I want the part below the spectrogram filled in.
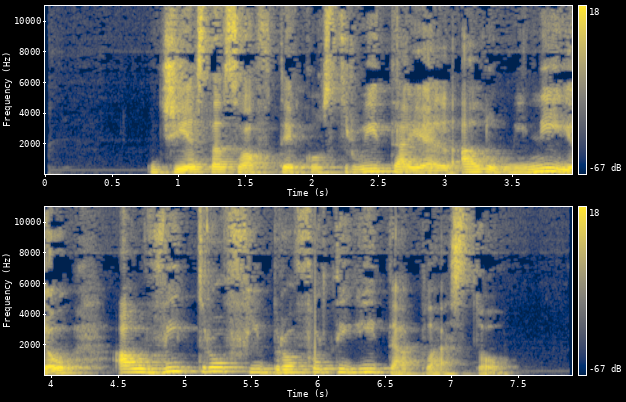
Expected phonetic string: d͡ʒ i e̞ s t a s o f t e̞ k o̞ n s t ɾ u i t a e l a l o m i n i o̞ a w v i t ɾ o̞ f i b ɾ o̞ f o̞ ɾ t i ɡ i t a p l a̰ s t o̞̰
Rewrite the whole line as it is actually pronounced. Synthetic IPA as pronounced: d͡ʒ i e̞ s t a s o f t e̞ k o̞ n s t ɾ u i t a e l a l u m i n i o̞ a w v i t ɾ o̞ f i b ɾ o̞ f o̞ ɾ t i ɡ i t a p l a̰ s t o̞̰

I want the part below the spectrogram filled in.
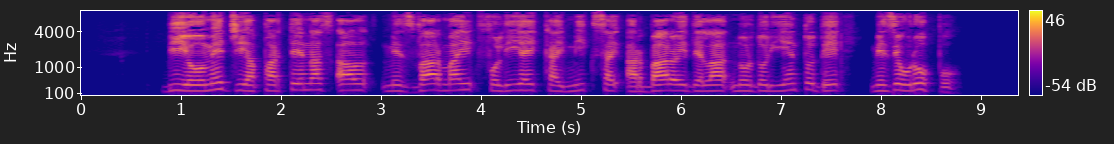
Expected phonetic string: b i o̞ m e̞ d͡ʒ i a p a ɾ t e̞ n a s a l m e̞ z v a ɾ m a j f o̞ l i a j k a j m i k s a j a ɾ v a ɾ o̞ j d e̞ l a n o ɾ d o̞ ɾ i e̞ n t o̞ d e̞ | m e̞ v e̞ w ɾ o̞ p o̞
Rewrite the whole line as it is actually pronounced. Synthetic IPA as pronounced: b i o̞ m e̞ d͡ʒ i a p a ɾ t e̞ n a s a l m e̞ z v a ɾ m a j f o̞ l i a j k a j m i k s a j a ɾ b a ɾ o̞ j d e̞ l a n o ɾ d o̞ ɾ i e̞ n t o̞ d e̞ | m e̞ z e̞ w ɾ o̞ p o̞

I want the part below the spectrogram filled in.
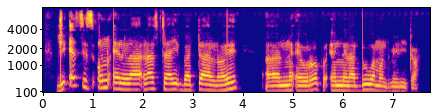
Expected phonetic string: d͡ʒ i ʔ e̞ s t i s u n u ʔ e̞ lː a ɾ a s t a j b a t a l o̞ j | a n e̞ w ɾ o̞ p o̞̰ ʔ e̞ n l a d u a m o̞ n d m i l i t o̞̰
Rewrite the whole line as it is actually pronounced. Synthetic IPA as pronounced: d͡ʒ i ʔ e̞ s t i s u n u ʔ e̞ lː a l a s t a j b a t a l o̞ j | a n e̞ w ɾ o̞ p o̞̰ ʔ e̞ n l a d u a m o̞ n d m i l i t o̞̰

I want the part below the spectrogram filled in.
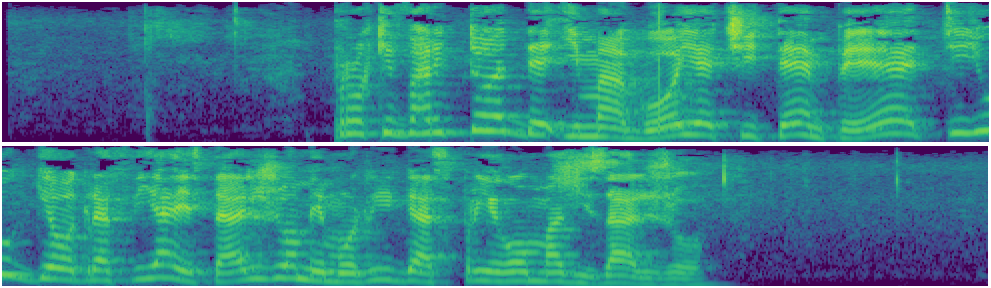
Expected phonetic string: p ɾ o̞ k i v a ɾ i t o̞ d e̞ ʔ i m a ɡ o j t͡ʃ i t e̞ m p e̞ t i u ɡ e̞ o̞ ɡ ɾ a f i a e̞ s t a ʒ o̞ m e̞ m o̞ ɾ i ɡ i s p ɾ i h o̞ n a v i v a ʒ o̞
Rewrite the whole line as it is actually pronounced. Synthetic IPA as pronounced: p ɾ o̞ k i v a ɾ i t o̞ d e̞ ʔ i m a ɡ o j t͡ʃ i t e̞ m p e̞ t i u ɡ e̞ o̞ ɡ ɾ a f i a e̞ s t a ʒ o̞ m e̞ m o̞ ɾ i ɡ a s p ɾ i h o̞ m a v i z a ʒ o̞

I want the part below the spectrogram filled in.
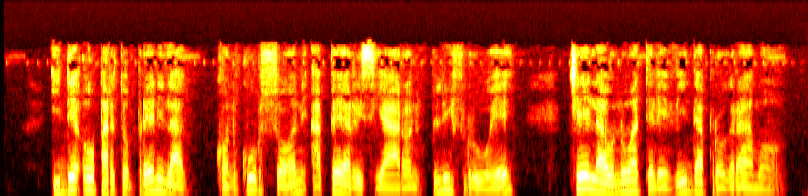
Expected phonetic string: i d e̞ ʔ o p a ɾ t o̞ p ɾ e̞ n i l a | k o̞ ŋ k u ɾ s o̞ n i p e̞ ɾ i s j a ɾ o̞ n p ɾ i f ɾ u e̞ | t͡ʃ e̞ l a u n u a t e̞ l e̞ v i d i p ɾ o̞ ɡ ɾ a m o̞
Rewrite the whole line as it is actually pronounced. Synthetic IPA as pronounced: i d e̞ ʔ o p a ɾ t o̞ p ɾ e̞ n i l a | k o̞ ŋ k u ɾ s o̞ n a p e̞ ɾ i s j a ɾ o̞ n p l i f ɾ u e̞ | t͡ʃ e̞ l a u n u a t e̞ l e̞ v i d a p ɾ o̞ ɡ ɾ a m o̞

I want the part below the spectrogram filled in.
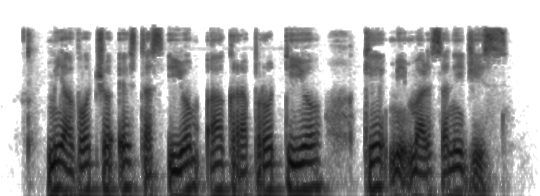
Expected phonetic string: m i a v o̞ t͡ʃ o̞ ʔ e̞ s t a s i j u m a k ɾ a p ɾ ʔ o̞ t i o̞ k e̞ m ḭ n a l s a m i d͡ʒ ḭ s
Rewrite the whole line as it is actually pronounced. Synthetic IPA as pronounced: m i a v o̞ t͡ʃ o̞ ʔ e̞ s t a s i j o m a k ɾ a p ɾ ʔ o̞ t i o̞ k e̞ m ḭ m a l s a n i d͡ʒ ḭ s

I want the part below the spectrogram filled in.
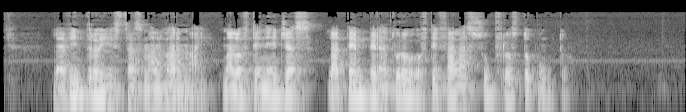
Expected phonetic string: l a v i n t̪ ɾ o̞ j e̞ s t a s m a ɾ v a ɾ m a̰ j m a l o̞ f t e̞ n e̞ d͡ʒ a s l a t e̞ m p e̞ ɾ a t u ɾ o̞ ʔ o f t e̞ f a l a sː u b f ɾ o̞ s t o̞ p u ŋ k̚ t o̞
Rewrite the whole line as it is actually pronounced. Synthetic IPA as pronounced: l a v i n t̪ ɾ o̞ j e̞ s t a s m a l v a ɾ m a̰ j m a l o̞ f t e̞ n e̞ d͡ʒ a s l a t e̞ m p e̞ ɾ a t u ɾ o̞ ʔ o f t e̞ f a l a sː u b f ɾ o̞ s t o̞ p u ŋ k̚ t o̞

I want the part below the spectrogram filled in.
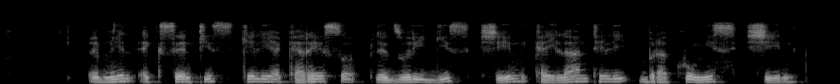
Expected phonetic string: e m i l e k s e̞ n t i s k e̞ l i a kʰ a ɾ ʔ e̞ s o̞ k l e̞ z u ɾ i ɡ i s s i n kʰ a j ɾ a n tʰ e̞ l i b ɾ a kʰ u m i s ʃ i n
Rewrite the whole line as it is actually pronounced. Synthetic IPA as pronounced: e m i l e k s e̞ n t i s k e̞ l i a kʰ a ɾ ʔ e̞ s o̞ p l e̞ z u ɾ i ɡ i s ʃ i n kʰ a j l a n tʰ e̞ l i b ɾ a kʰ u m i s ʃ i n

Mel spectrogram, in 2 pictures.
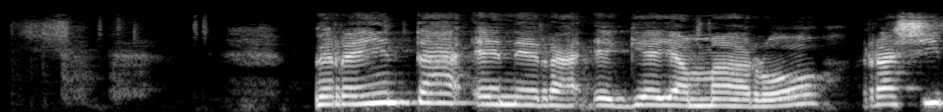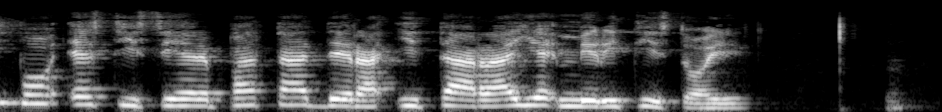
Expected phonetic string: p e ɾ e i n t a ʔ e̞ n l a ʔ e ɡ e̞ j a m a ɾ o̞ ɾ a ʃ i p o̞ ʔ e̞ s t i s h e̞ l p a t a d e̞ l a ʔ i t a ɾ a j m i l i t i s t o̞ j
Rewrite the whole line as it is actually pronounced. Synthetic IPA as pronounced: p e ɾ e i n t a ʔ e̞ n l a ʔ e ɡ e̞ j a m a ɾ o̞ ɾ a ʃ i p o̞ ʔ e̞ s t i s h e̞ l p a t a d e̞ l a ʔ i t a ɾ a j m i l i t i s t o̞ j

